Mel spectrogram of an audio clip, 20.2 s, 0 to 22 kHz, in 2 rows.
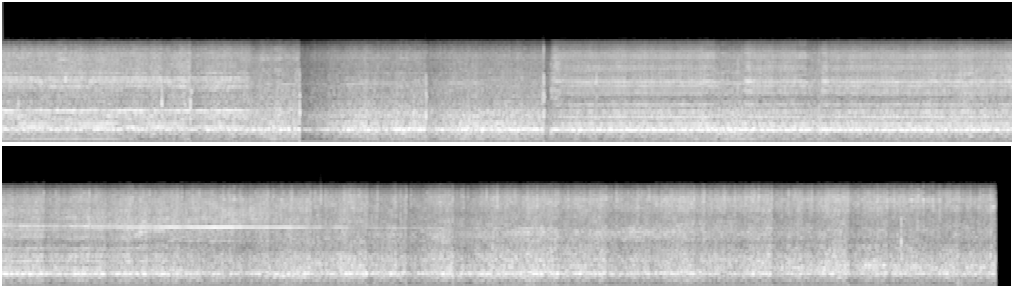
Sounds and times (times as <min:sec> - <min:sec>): Railroad car, train wagon: 0:00.0 - 0:20.0
Train: 0:00.0 - 0:20.0.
